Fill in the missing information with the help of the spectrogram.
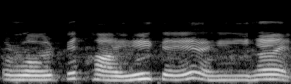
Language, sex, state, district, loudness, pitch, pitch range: Hindi, female, Madhya Pradesh, Umaria, -14 LUFS, 215 Hz, 205-235 Hz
